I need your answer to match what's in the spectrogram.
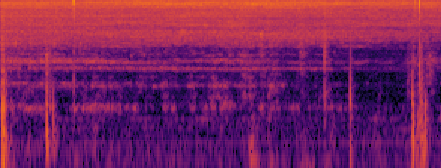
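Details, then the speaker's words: Dishwasher after repair (door screw reset) at cycle start: steady soft hiss of water filling with a few light clicks; normal fill. "So she's running. I'm going to let her start up, and then I'm going to cancel her out. She's still loading water. you can hear her."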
